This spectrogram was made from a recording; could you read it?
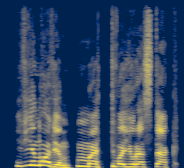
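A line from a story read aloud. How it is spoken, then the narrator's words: Shrieking. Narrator (Russian): визжала она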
